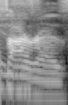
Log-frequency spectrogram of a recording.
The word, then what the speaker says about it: Cyrex: Right, the X at the end and they're pronouncing it Cyrez.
